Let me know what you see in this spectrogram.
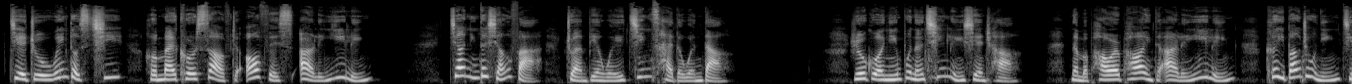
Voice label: cn commercial, kinesisk-mandarin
